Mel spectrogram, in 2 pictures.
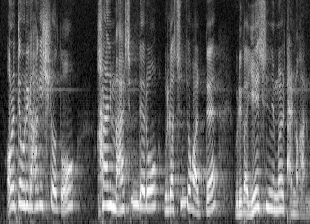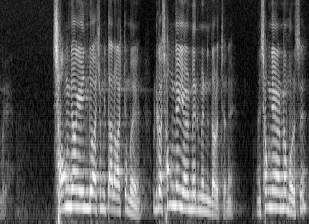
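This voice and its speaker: High-voiced man preaching a folksy sermon. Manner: folksy, asks the congregation questions and answers them himself. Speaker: senior pastor. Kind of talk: conversational sermon.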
